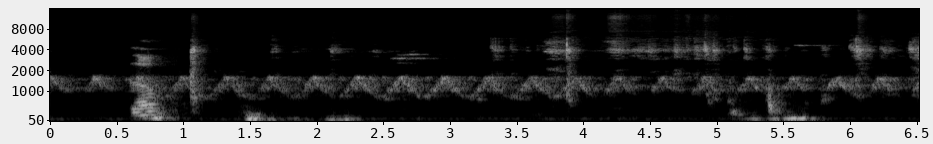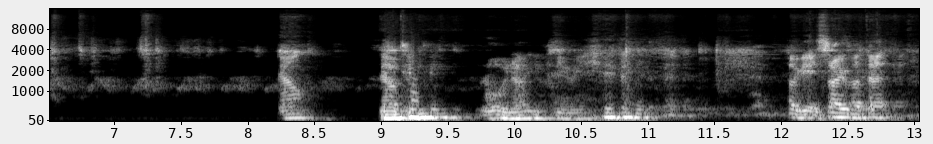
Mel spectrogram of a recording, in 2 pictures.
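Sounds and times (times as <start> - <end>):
scratchy crackles: 3.2 - 8.5.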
